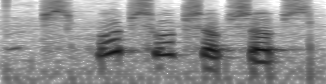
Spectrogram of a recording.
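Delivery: high playful whoops as the dog climbs. Real, not acted. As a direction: react as the dog slips. Dog scrambling onto lap.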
